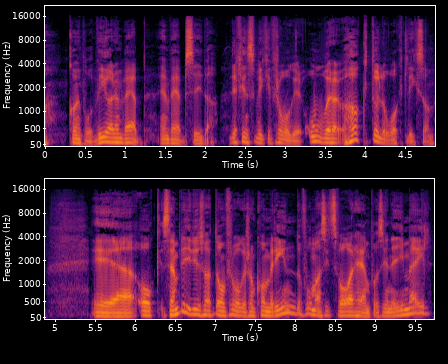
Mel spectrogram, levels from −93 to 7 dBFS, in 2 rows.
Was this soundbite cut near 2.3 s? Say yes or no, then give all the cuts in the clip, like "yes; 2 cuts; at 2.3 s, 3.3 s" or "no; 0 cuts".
yes; 1 cut; at 2.3 s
